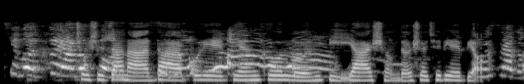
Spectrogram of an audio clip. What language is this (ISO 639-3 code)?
zho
